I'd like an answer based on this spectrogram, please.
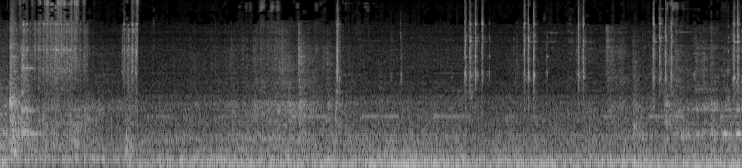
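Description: A heavy vehicle engine running steadily, with several sharp metallic clinks of tie-down chains and a chain binder as equipment is chained down onto a trailer.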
